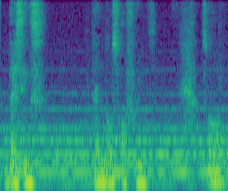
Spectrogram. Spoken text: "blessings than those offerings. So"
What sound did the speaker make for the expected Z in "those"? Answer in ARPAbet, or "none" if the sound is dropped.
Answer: S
